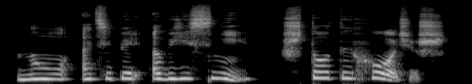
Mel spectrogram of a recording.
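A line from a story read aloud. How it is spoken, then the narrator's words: Gentle question. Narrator (Russian): мягко осведомился он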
